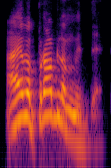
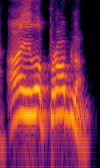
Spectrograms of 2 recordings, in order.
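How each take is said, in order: First: Said in the usual way. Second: Louder, higher, leaning hard on the objection; emphatic. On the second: Real, not acted. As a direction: plant your feet and object. Repeats the phrase, first time emphatic.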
